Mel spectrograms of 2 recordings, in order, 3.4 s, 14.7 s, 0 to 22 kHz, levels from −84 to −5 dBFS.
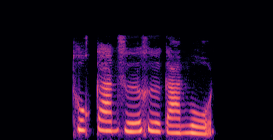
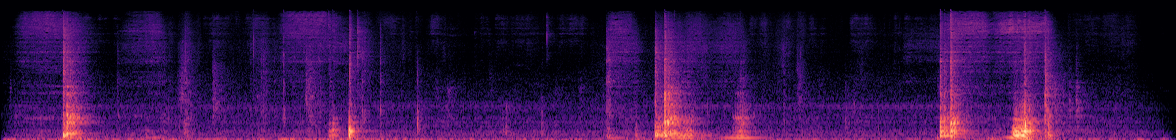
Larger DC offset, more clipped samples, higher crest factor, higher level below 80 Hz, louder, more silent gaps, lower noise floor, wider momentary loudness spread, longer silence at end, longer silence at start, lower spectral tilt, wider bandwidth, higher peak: neither; neither; second, 18 dB vs 26 dB; second, -72 dBFS vs -42 dBFS; about the same, -25 LUFS vs -25 LUFS; neither; first, -88 dBFS vs -49 dBFS; second, 7 LU vs 27 LU; first, 0.75 s vs 0.4 s; first, 0.9 s vs 0.1 s; about the same, -6 dB/octave vs -6.5 dB/octave; second, 8.2 kHz vs 16 kHz; second, -8 dBFS vs -2 dBFS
